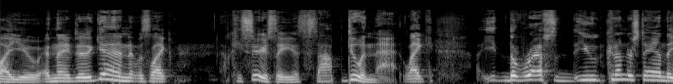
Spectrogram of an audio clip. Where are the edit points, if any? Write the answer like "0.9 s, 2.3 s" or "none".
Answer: none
